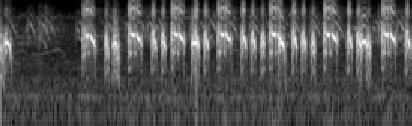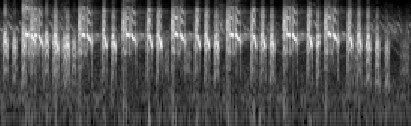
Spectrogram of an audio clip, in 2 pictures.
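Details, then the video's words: Partridge known locally as Dakhni teetar, giving a loud, rapid, continuous run of harsh squawking notes, several each second, that starts after a brief quiet opening and keeps going to the end. "Dakhni teetar"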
